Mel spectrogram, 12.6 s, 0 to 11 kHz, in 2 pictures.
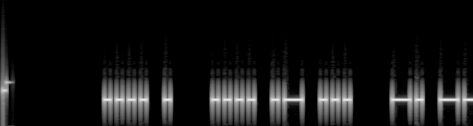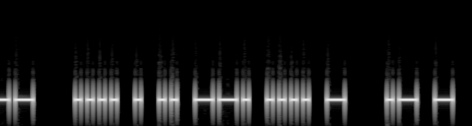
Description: Morse code, heard as a keyed tone, about 15 wpm, 700 Hz. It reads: HE HAS NO HEIGHT AT
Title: Sentences from Top 1600 Words 15wpm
